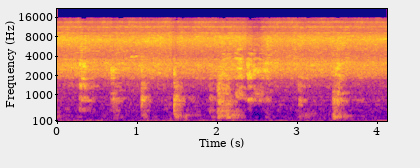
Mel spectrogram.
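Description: Finely chopped onion dropped into well-heated oil in a home kitchen, loud steady sizzling hiss with bursts of crackling spatter throughout, no talk.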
